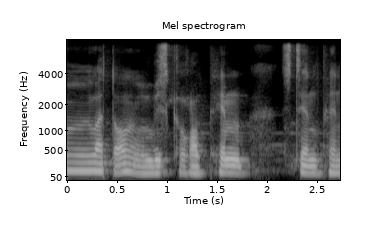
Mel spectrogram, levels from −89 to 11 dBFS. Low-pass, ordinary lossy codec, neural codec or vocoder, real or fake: 7.2 kHz; none; codec, 16 kHz, 2 kbps, X-Codec, HuBERT features, trained on balanced general audio; fake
